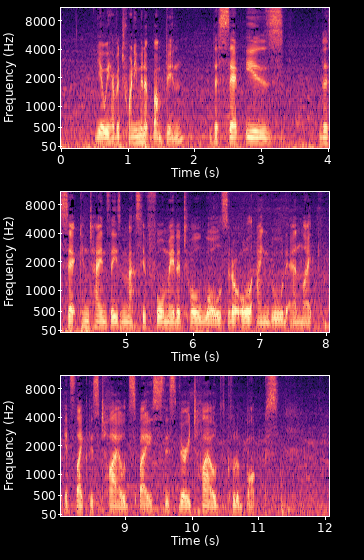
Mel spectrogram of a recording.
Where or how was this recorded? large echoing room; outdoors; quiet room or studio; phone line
outdoors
